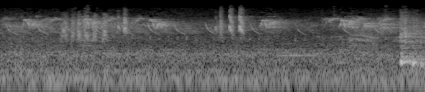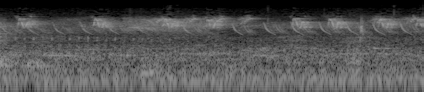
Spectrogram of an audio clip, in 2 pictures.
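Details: House sparrow calling: a steady stream of short, high chirps repeated in quick clusters about every half second, with a few louder sharp notes, over a constant hiss of outdoor background noise.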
